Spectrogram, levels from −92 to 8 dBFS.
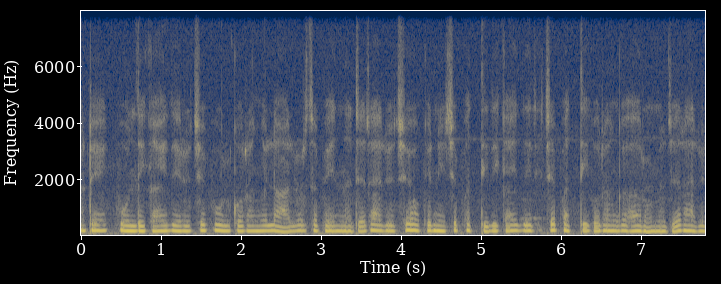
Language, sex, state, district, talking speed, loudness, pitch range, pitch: Rajasthani, female, Rajasthan, Nagaur, 245 wpm, -15 LUFS, 180-195 Hz, 185 Hz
